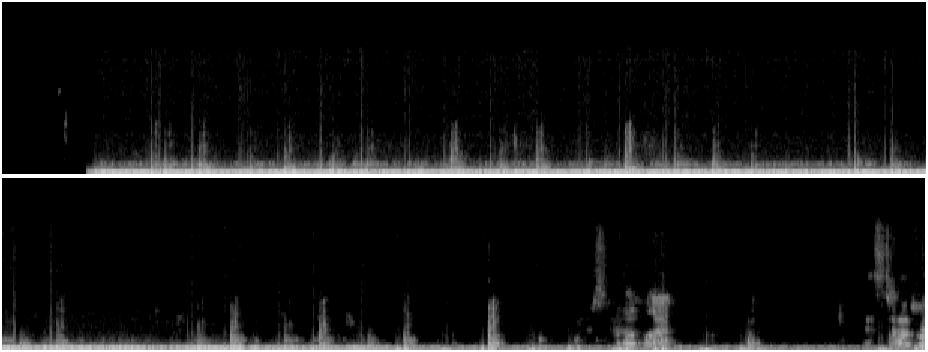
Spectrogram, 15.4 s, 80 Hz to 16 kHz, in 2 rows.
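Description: Rapid, irregularly spaced heartbeats, roughly 170 a minute, over a steady low hum: atrial fibrillation.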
